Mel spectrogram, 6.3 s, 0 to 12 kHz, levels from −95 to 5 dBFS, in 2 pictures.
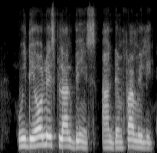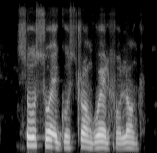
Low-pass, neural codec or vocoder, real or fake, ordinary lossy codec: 9.9 kHz; none; real; Opus, 24 kbps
